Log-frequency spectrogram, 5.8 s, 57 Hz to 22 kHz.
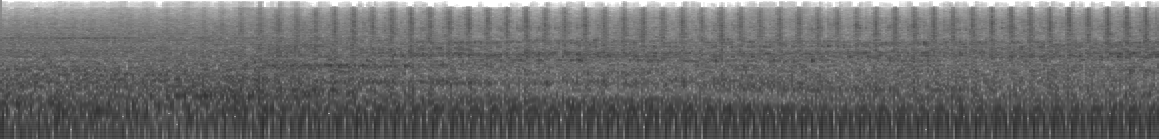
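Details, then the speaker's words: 1948 Chevy 1-ton truck, 216 inline-six, at idle, heard at the exhaust pipe: steady, even low burble, no misses, knocks or ticks; runs really nice and smooth, healthy motor. "Very sweet sounding motor. Listen to that purr. Great sounding motor."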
